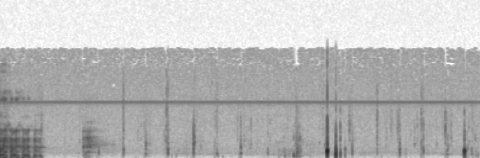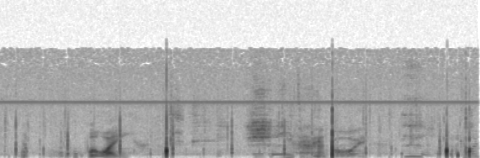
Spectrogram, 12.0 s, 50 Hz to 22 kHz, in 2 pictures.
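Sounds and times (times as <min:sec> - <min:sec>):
footsteps on paved path: 0:00.1 - 0:12.0.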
